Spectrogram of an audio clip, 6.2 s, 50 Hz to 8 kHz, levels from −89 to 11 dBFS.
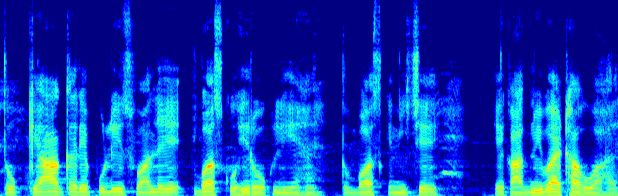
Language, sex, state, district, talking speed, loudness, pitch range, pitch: Chhattisgarhi, male, Chhattisgarh, Korba, 195 wpm, -27 LUFS, 105-120 Hz, 115 Hz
